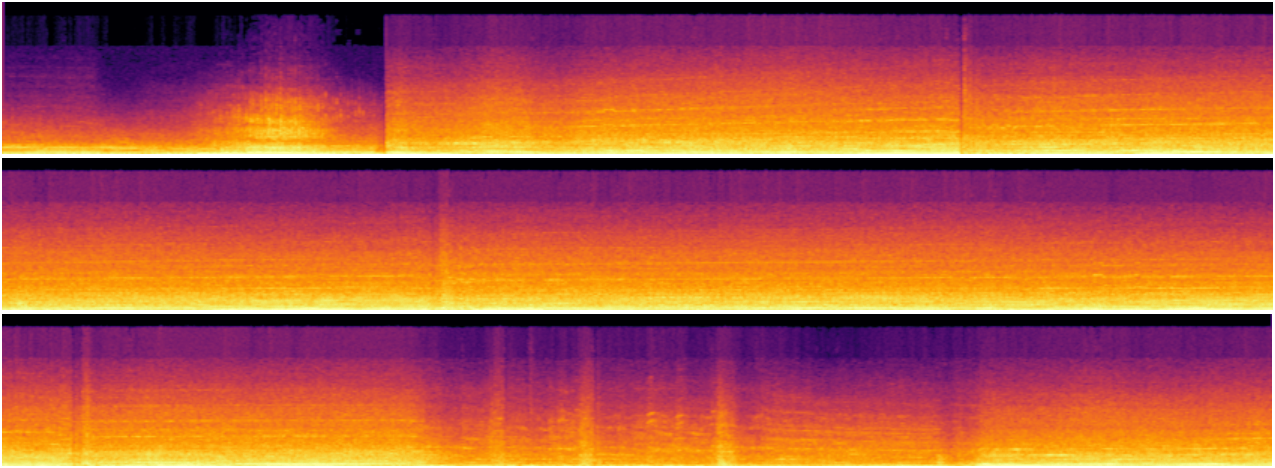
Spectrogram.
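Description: GT race cars roar around a track in a sim racing game, engines revving and holding loud and continuous, with a gear change or brief lift near the end before they pull away again.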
